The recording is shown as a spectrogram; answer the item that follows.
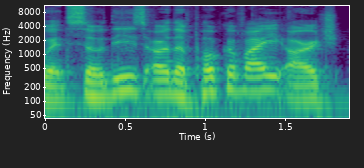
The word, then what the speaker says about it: Pokowai: so these are the pokeville arch i think i'm pronouncing it right that w is actually a v they are 229.99 and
